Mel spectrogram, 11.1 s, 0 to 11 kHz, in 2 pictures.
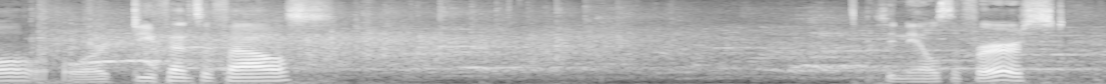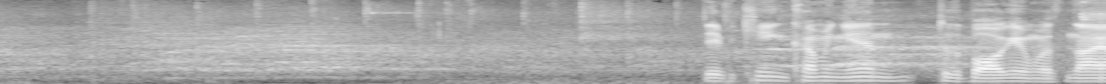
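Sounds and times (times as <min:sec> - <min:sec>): crowd chatter: 0:00.7 - 0:11.0.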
